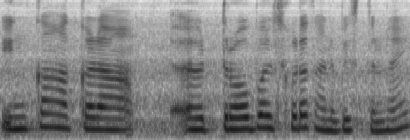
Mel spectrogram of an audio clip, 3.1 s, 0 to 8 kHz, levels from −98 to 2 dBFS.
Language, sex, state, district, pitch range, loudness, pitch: Telugu, female, Andhra Pradesh, Chittoor, 235-270 Hz, -15 LUFS, 245 Hz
